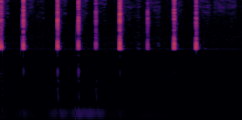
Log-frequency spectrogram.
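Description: Chalk tapping against a chalkboard as characters are written: a faint run of short, sharp clicks at uneven spacing, about four or five a second.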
